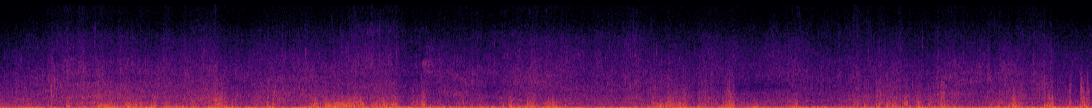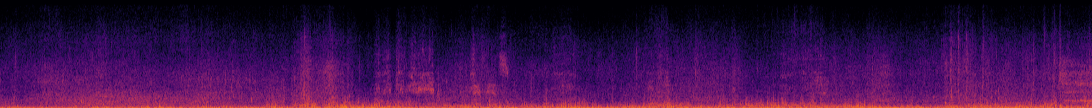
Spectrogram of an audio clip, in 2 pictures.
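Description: Steady wind buffeting the microphone in a loud low rumble, with choppy water lapping and splashing against a kayak hull.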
